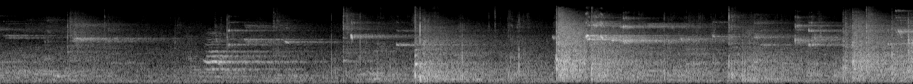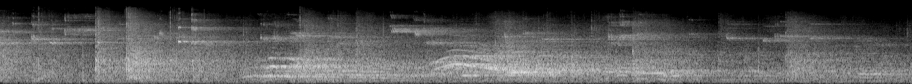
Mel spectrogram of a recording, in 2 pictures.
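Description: Doubles badminton rally: rackets striking a shuttlecock again and again in sharp cracks, with court shoes squeaking in short high chirps on the synthetic court mat, echoing in a large hall.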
